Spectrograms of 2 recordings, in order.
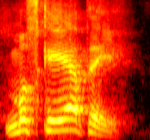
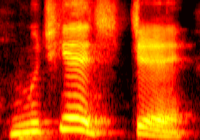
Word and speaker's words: Muschietti: New Andy Muschietti, I think is how you pronounce his name. – Muschietti. – Muschietti.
